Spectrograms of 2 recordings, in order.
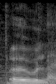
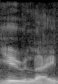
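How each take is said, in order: First: The name begins with an 'oh' sound. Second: The name begins with an 'oo' sound. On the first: This is the current way of saying the name. "now it's Olay" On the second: This is the older way of saying the name. "It used to be Ulay"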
